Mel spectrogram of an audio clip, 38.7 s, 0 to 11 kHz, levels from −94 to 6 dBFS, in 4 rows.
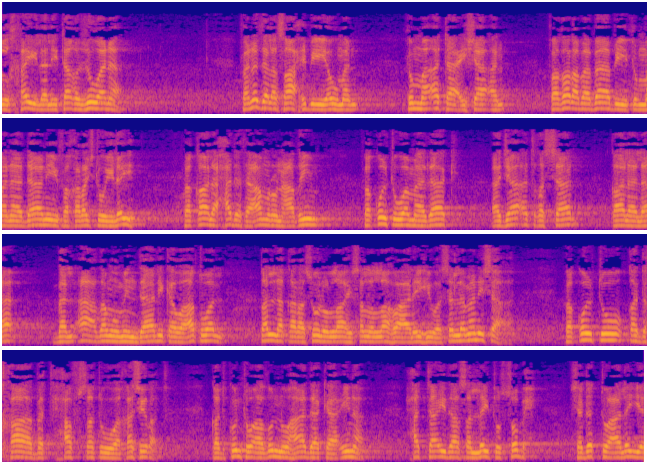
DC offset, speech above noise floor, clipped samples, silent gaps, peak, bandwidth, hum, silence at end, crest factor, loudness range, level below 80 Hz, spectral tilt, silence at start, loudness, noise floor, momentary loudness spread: under 0.1%; 24 dB; under 0.1%; none; -4 dBFS; 8 kHz; none; 0 s; 14 dB; 3 LU; -60 dBFS; -6 dB/octave; 0 s; -19 LUFS; -42 dBFS; 16 LU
